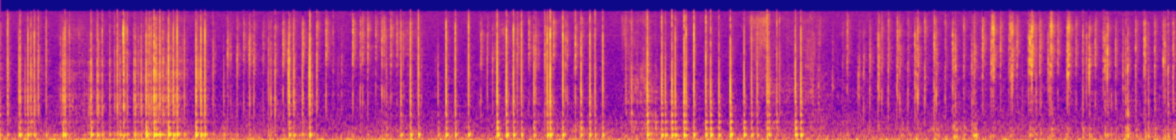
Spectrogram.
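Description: Long fingernails tap rapidly along the glossy card spine and page edges of a thick paperback novel, Outlander, held in the hand. The dense, uneven stream of short, dry clicks carries a bright edge over a soft low body, and each tap dies away almost instantly.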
